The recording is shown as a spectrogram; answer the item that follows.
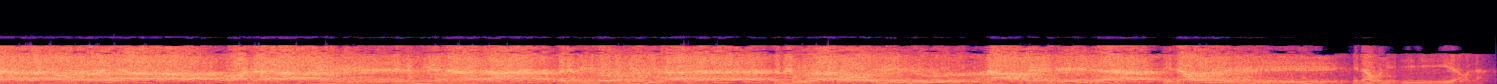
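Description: Chanted recitation: a voice, or voices in unison, intoning long held notes in a steady, low monotone, breaking off near the end.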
